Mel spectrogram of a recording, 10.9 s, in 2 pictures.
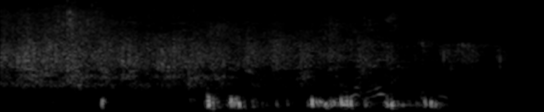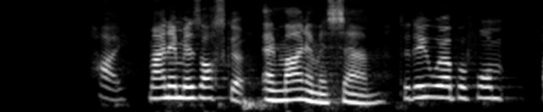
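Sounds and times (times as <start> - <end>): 
audience applause: 0.0 - 5.1
speech: 6.4 - 10.8.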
